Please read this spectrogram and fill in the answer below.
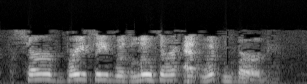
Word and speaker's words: Wittenberg: Demagogue, Menzer served briefly with Luther at Wittenberg. It's actually Wittenberg, but it's Wittenberg. That's the way we still have the pronunciation.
